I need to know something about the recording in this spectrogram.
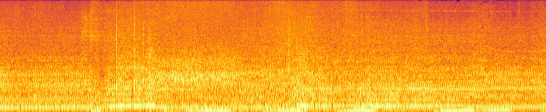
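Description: Tyres screech as a car drifts through a bend.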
